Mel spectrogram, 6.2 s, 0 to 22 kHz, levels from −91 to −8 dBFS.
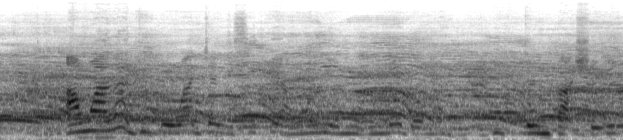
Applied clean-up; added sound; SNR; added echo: none; Crowd; -1 dB; none.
